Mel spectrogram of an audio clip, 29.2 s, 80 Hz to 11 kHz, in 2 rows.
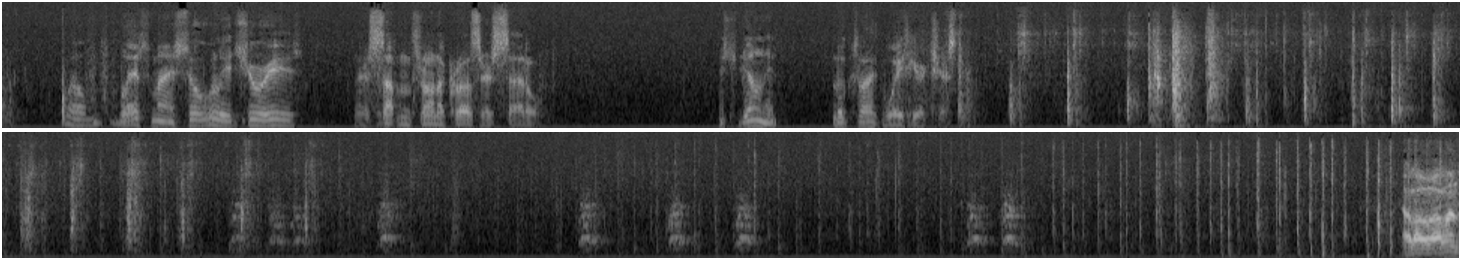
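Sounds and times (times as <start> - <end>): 
low steady hum: 0.0 - 29.1
speech: 0.6 - 5.5, 7.2 - 10.3
horses walking up the street, hooves clip-clopping: 9.2 - 29.1.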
